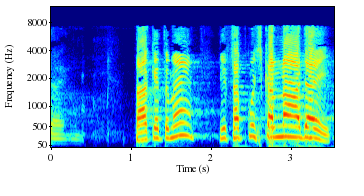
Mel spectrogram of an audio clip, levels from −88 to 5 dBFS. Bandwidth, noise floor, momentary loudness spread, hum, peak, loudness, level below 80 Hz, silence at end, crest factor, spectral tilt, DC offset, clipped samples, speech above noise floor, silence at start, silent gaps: 7.8 kHz; -57 dBFS; 14 LU; none; -2 dBFS; -16 LUFS; -54 dBFS; 0.05 s; 16 dB; -3 dB/octave; under 0.1%; under 0.1%; 41 dB; 0 s; none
